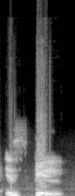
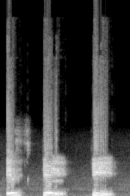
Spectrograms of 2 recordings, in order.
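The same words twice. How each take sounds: First: Said in the usual way. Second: Slow sounding out. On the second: Shown as a demonstration. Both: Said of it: "और यहाँ पर skilfully".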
